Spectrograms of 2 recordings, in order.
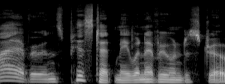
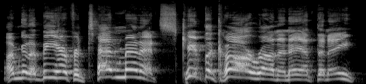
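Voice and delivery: high, loud, brassy housewife yelling orders; brash mob wife; 13 semitones higher, 5 dB louder than usual. Acted. Yelling at her driver Anthony, high loud brash wife. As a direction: bark at Anthony like a tough Jersey wife.

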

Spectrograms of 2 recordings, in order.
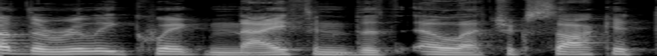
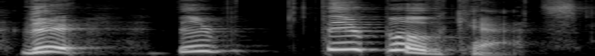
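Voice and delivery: mock echo; 12 semitones higher, 6 dB louder than usual. Echoing friend's line mockingly.

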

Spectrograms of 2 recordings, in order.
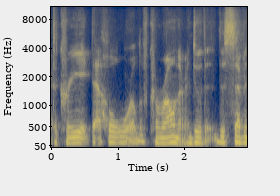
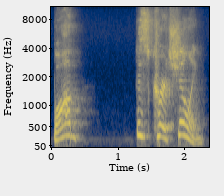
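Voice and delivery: excited caller; 11 semitones higher than usual. Retold or imitated. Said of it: "He goes".

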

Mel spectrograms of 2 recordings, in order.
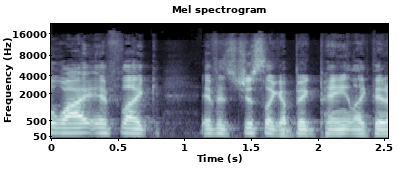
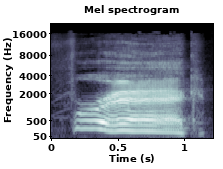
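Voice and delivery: "Frick" stretched out loud and higher; drawn-out exclamation; 5 semitones higher, 4 dB louder than usual. Retold or imitated. Customer finding his order short, long exasperated "Frick". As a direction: imitate a frustrated man drawing out "Frick". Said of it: "but not frick, but, "Frick".

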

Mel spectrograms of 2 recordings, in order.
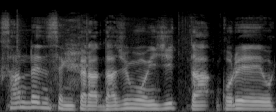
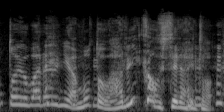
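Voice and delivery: amused retelling; 8 semitones higher than usual. Retold or imitated. Retelling Emoto's verdict on Hara.

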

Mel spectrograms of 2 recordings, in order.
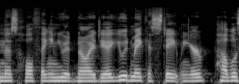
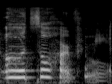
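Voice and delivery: high whiny self-pity; mock whining; 10 semitones higher, 3 dB quieter than usual. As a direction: whine it like a spoiled rich wife. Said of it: "she's like".

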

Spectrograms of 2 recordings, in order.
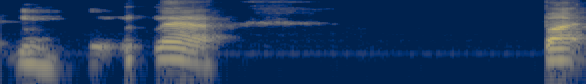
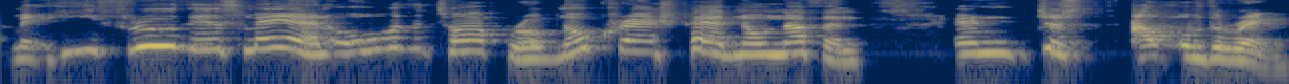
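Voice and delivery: excited; 10 semitones higher than usual. Real, not acted. Hyping the big throw.

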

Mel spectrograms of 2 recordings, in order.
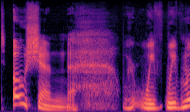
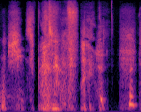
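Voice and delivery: whisper; 11 semitones higher, 4 dB quieter than usual. Real, not acted. Host whispering before the round.

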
